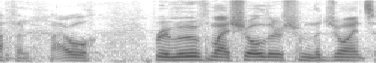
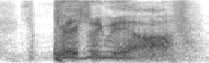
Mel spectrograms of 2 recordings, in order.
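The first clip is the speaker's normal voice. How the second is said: strained shout; 12 semitones higher, 11 dB louder than usual. Real, not acted. Exhausted mid-set.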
